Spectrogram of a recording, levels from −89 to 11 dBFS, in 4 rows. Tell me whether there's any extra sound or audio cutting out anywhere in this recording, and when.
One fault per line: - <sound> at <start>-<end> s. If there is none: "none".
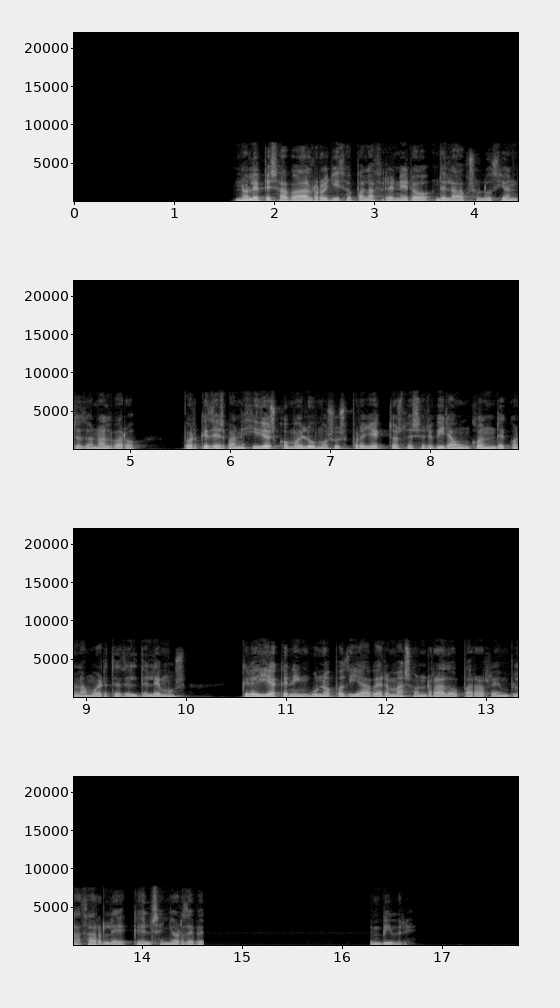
none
